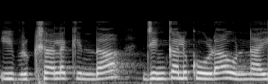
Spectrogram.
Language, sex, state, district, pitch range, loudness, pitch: Telugu, female, Telangana, Komaram Bheem, 255-280 Hz, -12 LUFS, 265 Hz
